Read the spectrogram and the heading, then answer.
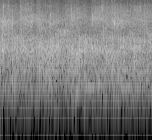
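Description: An audience claps together in a steady, dense round of applause, a continuous crackle of many hands that stays loud and even for its short duration.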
